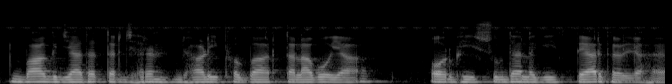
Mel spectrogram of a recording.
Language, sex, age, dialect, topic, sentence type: Magahi, male, 18-24, Southern, agriculture, statement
